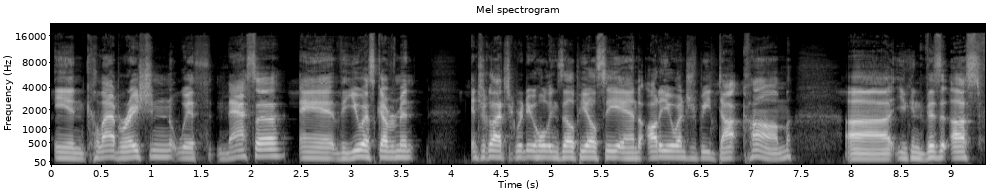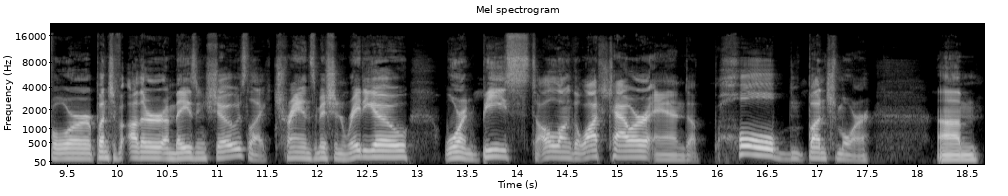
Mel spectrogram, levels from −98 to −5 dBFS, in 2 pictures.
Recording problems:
none

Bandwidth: 17 kHz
